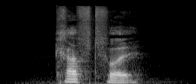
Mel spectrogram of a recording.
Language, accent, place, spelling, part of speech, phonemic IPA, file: German, Germany, Berlin, kraftvoll, adjective, /ˈkʁaftˌfɔl/, De-kraftvoll.ogg
- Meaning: powerful, vigorous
